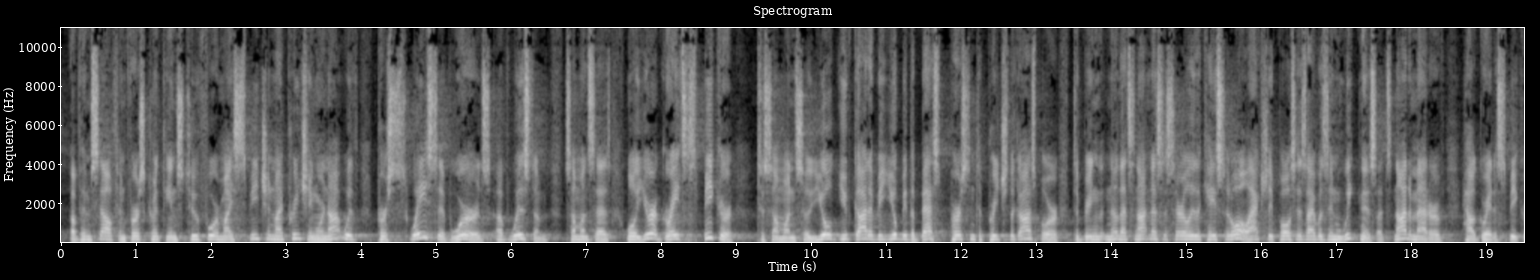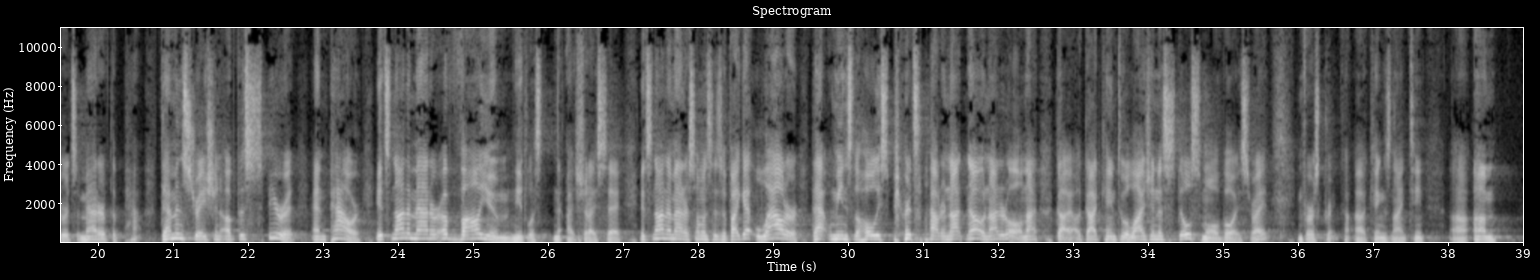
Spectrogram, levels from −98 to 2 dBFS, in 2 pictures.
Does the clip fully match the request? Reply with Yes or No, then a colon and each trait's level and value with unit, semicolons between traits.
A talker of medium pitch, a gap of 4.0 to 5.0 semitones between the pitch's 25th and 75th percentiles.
Yes: medium, 170 Hz; average, 4.7 semitones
